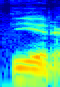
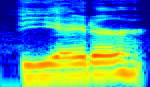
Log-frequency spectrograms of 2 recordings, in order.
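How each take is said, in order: First: Theater is said the non-Southern way. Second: Theater is said the Southern way. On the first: "instead of theater" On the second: "they say uh, theater"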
